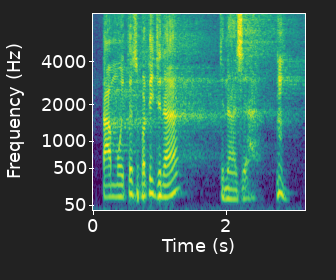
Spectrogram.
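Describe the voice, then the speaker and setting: A somewhat breathy man. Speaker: Islamic preacher. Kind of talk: sermon. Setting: religious gathering with audience. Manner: animated.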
